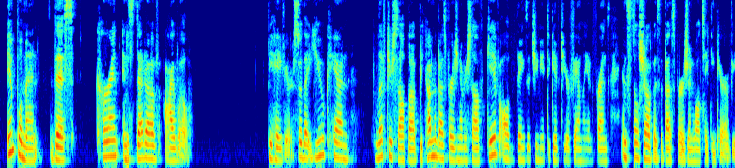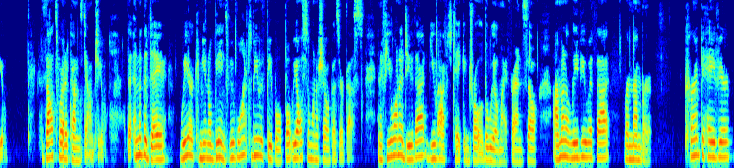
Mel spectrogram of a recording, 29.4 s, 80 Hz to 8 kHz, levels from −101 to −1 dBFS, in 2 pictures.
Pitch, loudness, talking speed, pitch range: 200 Hz, -28 LUFS, 225 wpm, 175-220 Hz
